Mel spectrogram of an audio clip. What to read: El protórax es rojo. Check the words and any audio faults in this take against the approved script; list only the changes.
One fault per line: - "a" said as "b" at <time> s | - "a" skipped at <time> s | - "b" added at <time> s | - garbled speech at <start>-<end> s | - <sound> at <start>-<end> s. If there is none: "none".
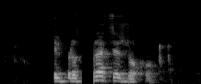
- dropout at 0.8-0.9 s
